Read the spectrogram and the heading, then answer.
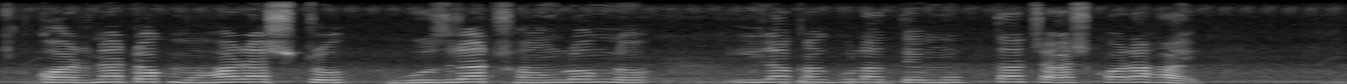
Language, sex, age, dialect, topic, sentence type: Bengali, female, 18-24, Northern/Varendri, agriculture, statement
